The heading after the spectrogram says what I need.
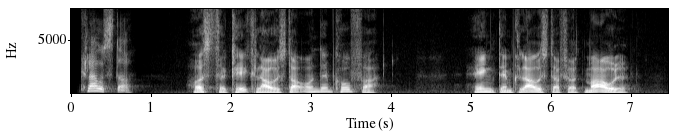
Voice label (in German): "klausder", wittlich; das wittlicher woerterbuch; woerterbuch vertonung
